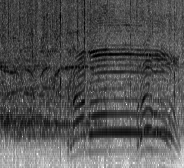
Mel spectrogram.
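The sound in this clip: Judges in the final of a Czech and Slovak talent show applaud and cheer from a standing ovation. Steady clapping sits under loud whooping voices that swoop up and down in pitch several times.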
